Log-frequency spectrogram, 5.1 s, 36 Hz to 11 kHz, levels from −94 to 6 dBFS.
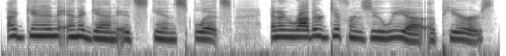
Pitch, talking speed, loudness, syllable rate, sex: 230 Hz, 140 wpm, -19 LUFS, 4.1 syllables/s, female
